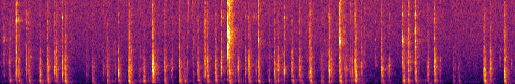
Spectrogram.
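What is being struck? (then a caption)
Plastic computer keyboard. Continuous two-handed fingertip typing on a grey, hollow plastic computer keyboard with plastic keys. The dense key-press taps come in quick bursts, each short, sharp click carrying a bright top and a light hollow body.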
